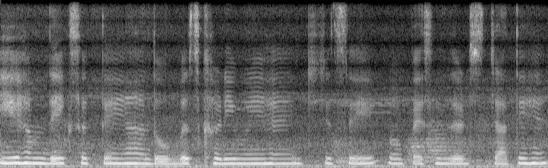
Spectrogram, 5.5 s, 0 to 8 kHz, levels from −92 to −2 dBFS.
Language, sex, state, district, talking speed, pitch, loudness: Hindi, female, Uttar Pradesh, Budaun, 165 wpm, 230 Hz, -16 LUFS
